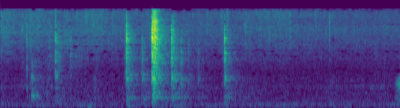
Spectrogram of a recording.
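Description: Spatula scraping and tapping in a non-stick frying pan of cooked mutton mince, a handful of strokes in the first two and a half seconds with the loudest about a second and a half in. Under the strokes the mince sizzles faintly in the still-hot pan, the gas just turned off.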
